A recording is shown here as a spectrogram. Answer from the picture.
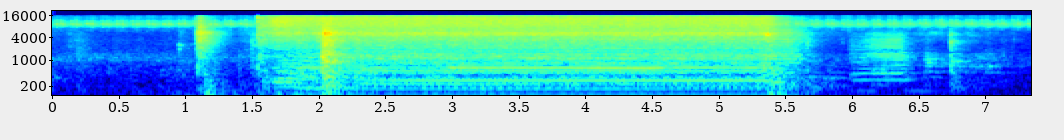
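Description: A click, then the turbocharged BMW engine fires straight away on its first start after a year standing. It runs steadily for about three and a half seconds and then cuts off abruptly.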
